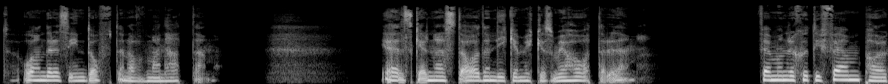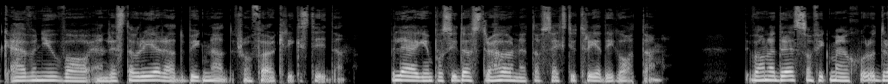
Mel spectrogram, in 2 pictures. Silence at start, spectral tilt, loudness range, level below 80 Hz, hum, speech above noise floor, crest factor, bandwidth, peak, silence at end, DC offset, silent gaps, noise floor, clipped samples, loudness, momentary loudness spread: 0.05 s; -6 dB/octave; 4 LU; -48 dBFS; none; over 75 dB; 16 dB; 17 kHz; -2 dBFS; 0 s; under 0.1%; none; under -90 dBFS; under 0.1%; -16 LUFS; 11 LU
